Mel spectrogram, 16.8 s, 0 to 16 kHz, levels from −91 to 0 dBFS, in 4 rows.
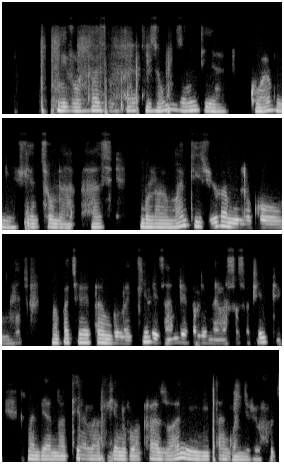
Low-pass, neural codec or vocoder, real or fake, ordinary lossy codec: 7.2 kHz; codec, 16 kHz, 4 kbps, X-Codec, HuBERT features, trained on general audio; fake; Opus, 32 kbps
